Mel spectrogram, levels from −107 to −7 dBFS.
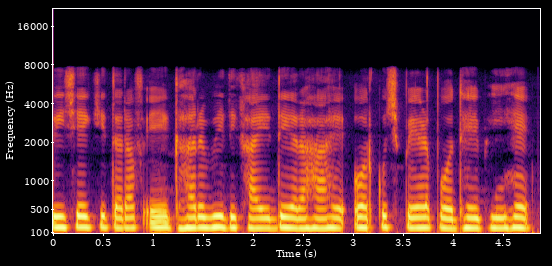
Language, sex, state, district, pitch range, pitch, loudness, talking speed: Hindi, female, Odisha, Malkangiri, 175-185 Hz, 180 Hz, -12 LUFS, 195 wpm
